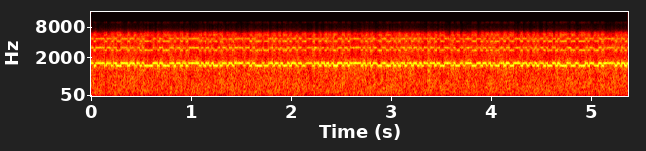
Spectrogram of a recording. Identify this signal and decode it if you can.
Two-tone teleprinter signal, about 170 Hz shift.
